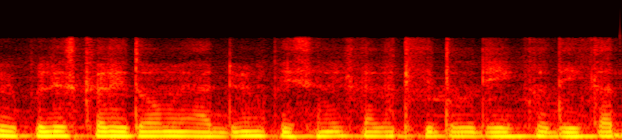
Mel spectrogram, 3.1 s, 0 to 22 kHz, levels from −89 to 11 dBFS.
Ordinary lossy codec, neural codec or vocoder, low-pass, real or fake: none; codec, 16 kHz, 0.9 kbps, LongCat-Audio-Codec; 7.2 kHz; fake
